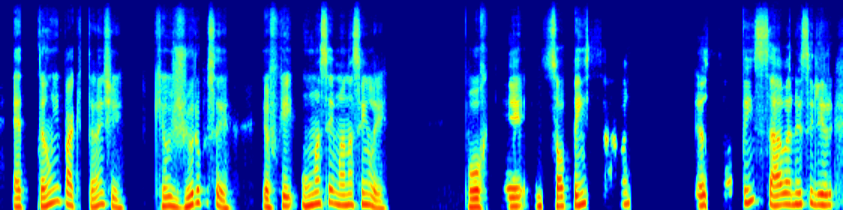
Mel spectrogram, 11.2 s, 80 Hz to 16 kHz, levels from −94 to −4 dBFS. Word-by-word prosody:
é 145 -1 +2 0.2
tão 155 +7 +3
impactante 170 - -2 0.4
que 155 - -6
eu 160 +1 +3
juro 150 +9 +2
pra 210 0 -21
você, 120 -10 -1 0.4
eu 145 - +4
fiquei 155 +5 -1
uma 180 +4 +3
semana 185 -4 0
sem 190 +2 0
ler 120 -8 -2 1.0
porque 140 0 +5 0.6
eu 155 -1 0
só 155 0 +1
pensava 170 +6 +1 1.3
eu 170 0 +4
só 180 +2 -6
pensava 190 -6 +2
nesse 190 +3 +1
livro. 180 0 +3
175 Hz, 125 wpm, -23 LUFS, 150-190 Hz, 1.3 s, porque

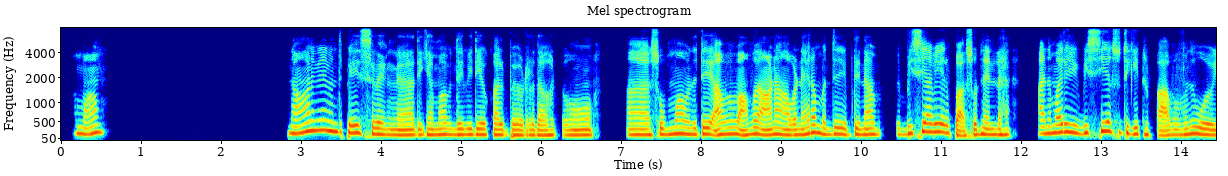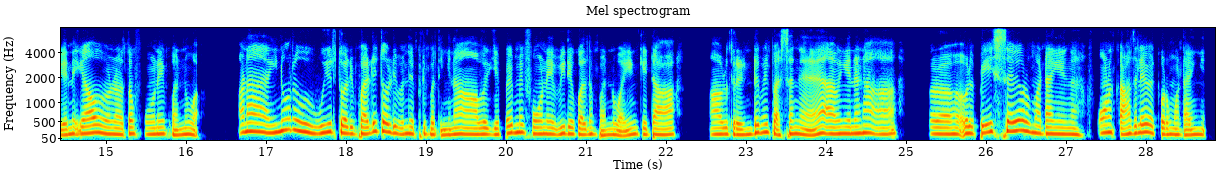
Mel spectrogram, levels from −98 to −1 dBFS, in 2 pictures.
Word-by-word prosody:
ஆமா. 175 -2 -1 2.5
நானுமே 240 +9 +2
வந்து 225 -2 +1
பேசுவேங்க, 160 -7 +1 0.2
அதிகமா 145 +1 0
வந்து 150 0 0
வீடியோ 150 0 +2
கால் 145 -1 +1
போடுறதாகட்டும், 140 0 0 0.5
அ - - -1 0.3
சும்மா 160 +3 +1
வந்துட்டு 160 +1 +1 0.2
அவ 155 - +2 0.2
அவ, 145 +5 0 0.2
ஆனா 160 +3 +2
அவ 140 - +1
நேரம் 195 +4 +2
வந்து 155 +2 -1
எப்படின்னா 150 +1 0 0.3
ப் 150 - -7
பிஸியாவே 220 +4 +2
இருப்பா 160 -9 0
சொன்னேன்ல. 150 0 +1 0.5
அந்தமாரி 200 +4 +2 0.2
பிஸியா 245 +5 +2
சுத்திக்கிட்டு 170 -5 -2
இருப்பா. 130 -3 -4
அவ 140 +1 -3
வந்து 170 +3 +2
ஓ - - +3 0.2
என்னைக்காவது 180 +5 +1
ஒரு 170 - +1
நேரம் 155 -2 -2
தான் 175 -3 -2
ஃபோனே 165 +2 -1
பண்ணுவா. 150 +2 0 0.6
ஆனா, 235 +2 +2 0.3
இன்னொரு 275 +5 +1
உ - - +4 0.2
உயிர்த்தோழி 200 -4 +1
பள்ளி 175 +6 +2
தோழி 210 -5 +2
வந்து 175 0 +1
எப்படி 175 - -6
பாத்தீங்கன்னா, 150 +3 0 0.2
அவ 160 +1 +1
எப்பயுமே 200 +6 0
ஃபோன், 170 0 0 0.2
வீடியோ 175 -2 0
கால் 150 -1 0
தான் 155 -4 -5
பண்ணுவா. 140 -1 -1
ஏன்னு 165 +3 -2
கேட்டா, 155 0 -1 0.7
அவளுக்கு 160 0 0
2மே 200 +7 0
பசங்க. 170 +5 -1 0.4
அவிங்க 175 +1 +1
என்னன்னா, 190 +2 +1 0.8
அ - - -2 0.3
அவள 180 +1 +2
பேசவே 240 +4 +2
விடமாட்டாய்ங்கங்க. 175 -7 +1 0.2
ஃபோன 200 +2 0
காதுலேயே 185 +6 +2
வைக்க 190 -2 -4
விடமாட்டாய்ங்க. 150 -1 -1
165 Hz, 140 wpm, -23 LUFS, 150-190 Hz, 2.5 s, உ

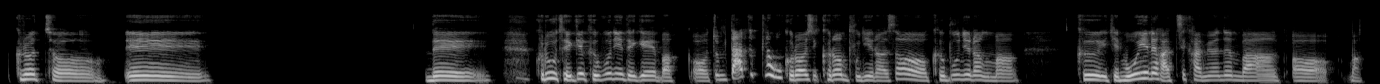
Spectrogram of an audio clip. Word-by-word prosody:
그렇죠. 175 - 0 0.2
예. 190 -3 +2 2.1
네. 190 0 +2 0.4
그리고 270 +3 +2
되게 235 +3 +3
그분이 245 +3 0
되게 200 -1 +1
막 165 -1 -5
어 170 -1 -3
좀 215 +4 -5
따뜻하고 415 - +2
그러신 220 -1 +2
그런 225 0 0
분이라서 185 +2 -1
그분이랑 210 -2 -2
막 165 -1 -6 0.6
그 225 -2 +5
이렇게 185 0 0
모임에 255 +8 +4
같이 170 +1 -2
가면은 200 0 -4
막 95 - -3
어, 170 -1 -3 0.2
막 - - -12
195 Hz, 220 characters per minute, -23 LUFS, 175-225 Hz, 2.1 s, 그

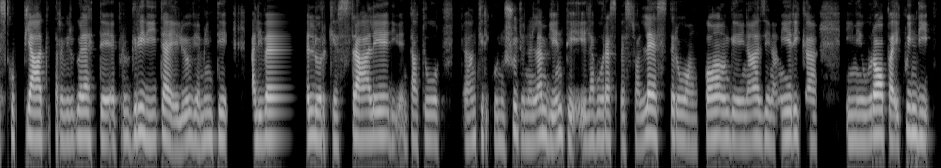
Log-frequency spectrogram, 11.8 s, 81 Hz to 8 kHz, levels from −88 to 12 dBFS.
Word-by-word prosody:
"scoppiata", 185 -1 +3
tra 185 -2 -5
virgolette, 180 0 +1
è 180 - 0
progredita 185 0 0
e 150 -3 +1
lui 160 - -3
ovviamente 180 +1 -2 0.3
a 165 - -1
livello 185 +1 +3 0.4
orchestrale 180 +2 +2
è - - -3
diventato 175 0 -6 0.3
anche 180 +3 -6
riconosciuto 175 +3 -5
nell'ambiente 180 +1 -1
e - - -4
lavora 180 +1 -1
spesso 170 -2 -11
all'estero, 190 -1 +2
a - - -5
Hong 160 - -12
Kong, 185 0 +3
in 170 -1 -2
Asia, 180 +1 0
in 170 - -4
America, 185 -1 -1 0.4
in 175 0 -4
Europa 185 +2 +5
e 175 - -1
quindi 200 -4 0
180 Hz, 160 wpm, -23 LUFS, 175-190 Hz, 0.4 s, Europa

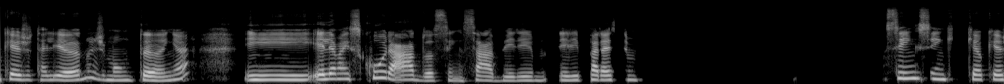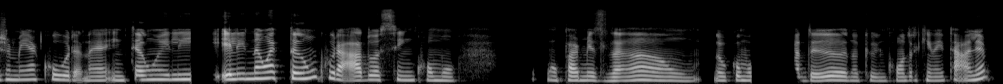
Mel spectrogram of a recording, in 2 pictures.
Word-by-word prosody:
queijo 220 -3 +2
italiano 205 +5 +1
de 220 -7 -4
montanha, 195 - +1 0.6
e 210 0 +3
ele 230 +2 +6
é - - +4
mais 255 -1 -1
curado 220 -11 +2
assim 175 0 -7
sabe 180 0 -2
ele 180 +1 -5
ele 195 0 -2
parece 210 0 +2
um 205 - -6 2.5
sim 285 0 +2
sim 255 -4 0
que 230 - -14
que 235 - -1
é - - +3
o 220 - -5
queijo 225 -1 0
meia 220 +1 -2
cura, 215 -4 -1
né. 185 +1 -3
Então, 210 +3 -1
ele 225 +1 +2 0.2
ele 235 +3 +5
não 270 +2 +5
é 295 - +4
tão 285 +1 +2
curado 215 - +2
assim 205 -1 -4
como 185 -2 -5 0.9
como 195 -3 -6
o - - -8
parmesão, 180 -1 -1 0.2
ou 185 - -3
como 190 +1 -3
o 185 - -4 0.4
grana 185 -1 -6
padano 175 +1 +1
que, 180 +1 -14
eu - - -6
encontro 175 +2 -8
aqui 190 0 -8
na 175 - -7
Itália, 220 - 0
205 Hz, 145 wpm, -23 LUFS, 185-225 Hz, 2.5 s, ele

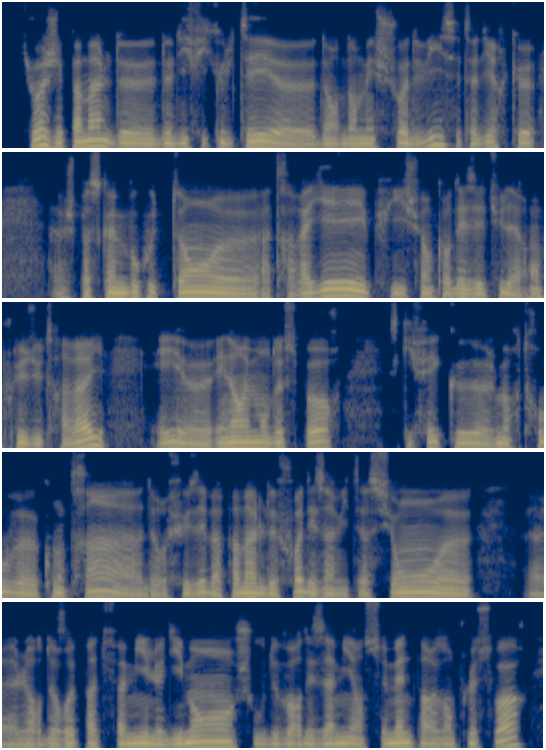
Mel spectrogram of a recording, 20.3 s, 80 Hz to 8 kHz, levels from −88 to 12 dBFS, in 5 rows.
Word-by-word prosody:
Tu 135 - -3
vois, 150 - +6
j'ai 100 -9 0
pas 110 - +1
mal 125 0 +4
de 95 -2 +1
de 95 - 0
difficultés, 95 +5 -1
heu, 90 -4 +1
dans 90 0 -2
dans 95 +1 -1
mes 95 0 0
choix 100 +3 -1
de 95 - -3
vie, 150 +8 0
c'est-à-dire 110 - -4
que, 100 - -1 0.5
heu, 95 - -7
je 85 -2 -9
passe 95 0 -3
quand - - +1
même 100 -1 +5
beaucoup 110 +1 -2
de - - -29
temps, 110 -1 +4
heu, 90 -1 +1
à - - -4
travailler 125 +10 +3
et 115 - +2
puis 95 -1 -6
je - - -6
fais - - -4
encore 95 +1 -2
des 90 0 +1
études 95 +2 -2
alors 85 -1 -3
en 90 - -1
plus 105 +3 -1
du 95 - -2
travail 120 - +2 0.4
et, 105 +3 +1
heu, 90 -2 0
énormément 105 +2 +4
de 100 +1 +1
sport. 110 +3 -1 0.4
Ce - - -14
qui - - -10
fait 115 0 -3
que, 100 - -5
heu, 95 -1 +1
je 90 - -4
me 95 - +2
retrouve, 105 +3 -3
heu, 90 -2 0
contraint 100 -1 -1
de 85 +2 -5
refuser, 95 +3 -3
bah, 95 -4 -1
pas 95 - -1
mal 100 -2 +3
de 95 - 0
fois 115 +6 0
des 95 -4 -1
invitations, 95 +3 +1
heu, 85 -2 +1 0.4
heu, 85 -1 -5
lors 85 0 -2
de 90 - -3
repas 95 +1 -1
de - - -16
famille 95 +1 +2
le 85 - +2
dimanche 110 +6 +2
ou 90 -1 -5
de 90 - -3
voir 90 +1 -1
des 90 -1 -3
amis 95 +1 +2
en 90 - -1
semaine 100 +4 +2
par 90 - -1
exemple 90 0 -4
le 95 - 0
soir. 150 - 0
95 Hz, 250 wpm, -24 LUFS, 90-105 Hz, 0.5 s, vois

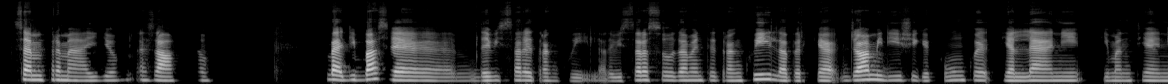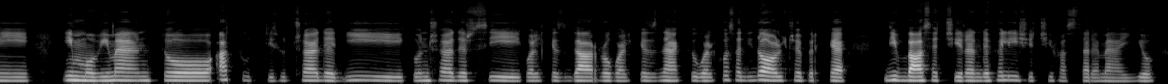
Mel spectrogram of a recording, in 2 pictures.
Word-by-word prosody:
Sempre 210 -1 +4
meglio, 190 0 -2
esatto. 185 -2 0 1.1
Beh, 220 -3 +8
di 210 +2 -4
base, 190 -6 +5
mhmm, 170 +1 -15
devi 180 +2 -2
stare 190 +1 -1
tranquilla. 165 -3 -10
Devi 165 0 -8
stare 200 +5 +2
assolutamente 195 -1 -3
tranquilla, 180 +3 +1
perché 175 0 0
già 200 +4 +7
mi 220 -1 +1
dici 195 0 -6
che, 175 -1 -9
comunque, 195 0 -5
ti 185 -1 -4
alleni, 185 +1 +2
ti 175 - -12
mantieni 175 -1 -4 0.4
in 200 0 +3
movimento. 185 0 +2
A 180 - 0
tutti 185 -5 -19
succede 180 0 -2
di 185 -2 -5
concedersi 180 -1 -4
qualche 175 +1 -8
sgarro, 175 +1 +1
qualche 170 +1 -8
snack, 175 +1 -3
qualcosa 180 +4 -7
di 185 -1 -9
dolce, 185 -2 +2
perché 175 -1 -2 0.3
di 200 +1 -1
base 180 0 +5
ci 180 -1 -6
rende 175 0 -3
felici 195 -2 -7
e - - -12
ci 175 0 -18
fa 170 -1 -15
stare 165 -1 -11
meglio. 160 +1 -9
180 Hz, 125 wpm, -23 LUFS, 175-190 Hz, 1.1 s, Beh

